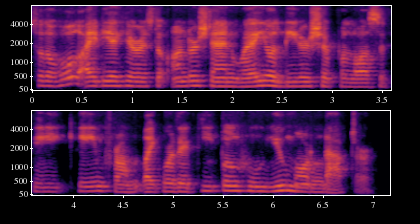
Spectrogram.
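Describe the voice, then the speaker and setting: A woman's voice: low-pitched, steady tone, moderate pace, few pauses, a little mellow, dull audio. A woman in her forties hosting a podcast, introducing her guest admiringly with some fillers. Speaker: podcast host.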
